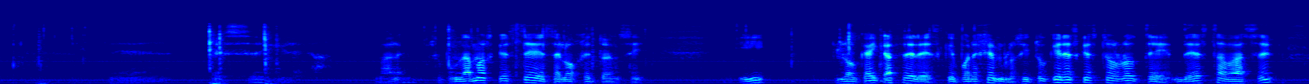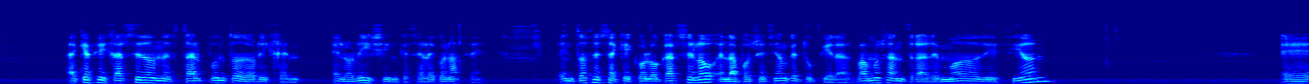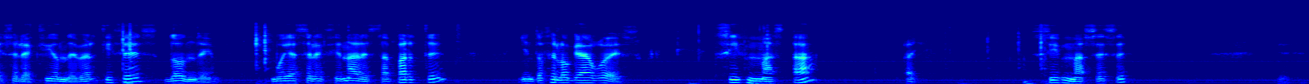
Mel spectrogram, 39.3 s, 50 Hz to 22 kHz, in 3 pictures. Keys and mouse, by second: 2.2 s, 8.5 KP_1, 9.7-11.5 right drag, 11.5-27.4 middle drag, 27.4-39.2 drag, 27.4 a, 28.8 b, 33.7 shift+a, 36.5 shift+s.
